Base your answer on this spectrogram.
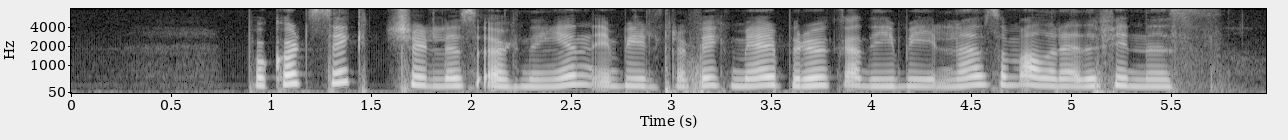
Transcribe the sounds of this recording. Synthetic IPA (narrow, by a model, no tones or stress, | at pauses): pʰoːkʰɔʈsɪkt̪ʃʏləsø̰ːknɪŋənʔḭːbiːlt̪ʰɾɑfɪkmeːɾbɾʉːkɑːʋd̪iːbiːln̩əsɔmɑləɾeːd̪əfɪnːəs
